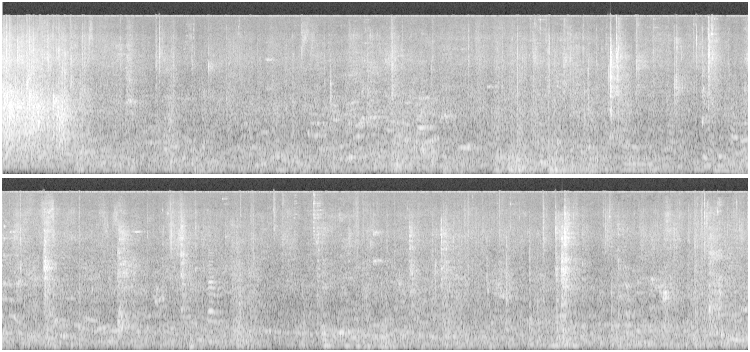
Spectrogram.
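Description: Children murmur and chatter quietly in a large echoing hall.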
